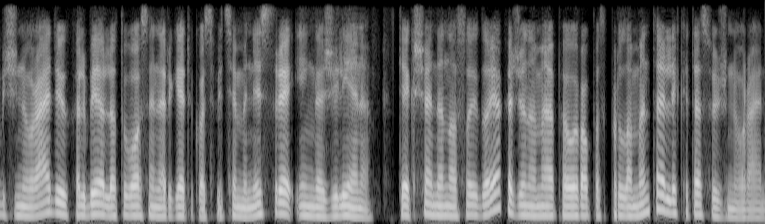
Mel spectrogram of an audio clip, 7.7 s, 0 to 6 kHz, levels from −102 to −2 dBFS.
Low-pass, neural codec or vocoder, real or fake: 5.4 kHz; codec, 16 kHz in and 24 kHz out, 1 kbps, XY-Tokenizer; fake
